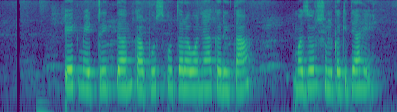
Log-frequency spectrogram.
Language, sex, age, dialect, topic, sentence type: Marathi, female, 18-24, Standard Marathi, agriculture, question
